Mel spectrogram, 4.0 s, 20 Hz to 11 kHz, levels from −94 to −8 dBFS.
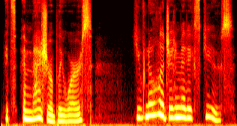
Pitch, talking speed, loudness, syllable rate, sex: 220 Hz, 90 wpm, -15 LUFS, 6.2 syllables/s, female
